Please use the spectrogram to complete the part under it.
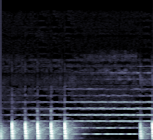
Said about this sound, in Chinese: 大野狼一听，立刻跑去面粉店，威胁老板在他的脚上裹上厚厚的白面粉，然后又到小羊家敲门。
